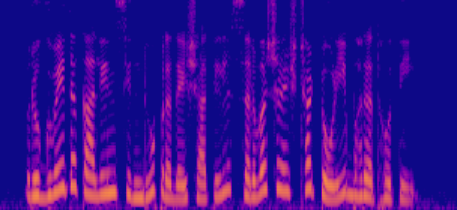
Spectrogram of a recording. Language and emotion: Marathi, neutral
